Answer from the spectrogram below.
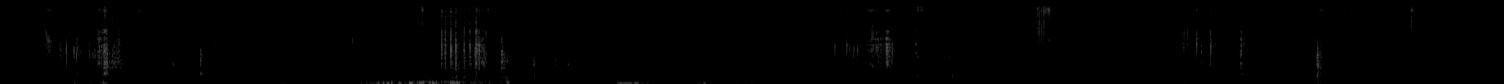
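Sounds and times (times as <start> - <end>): book pages turning: 3.9 - 5.5.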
